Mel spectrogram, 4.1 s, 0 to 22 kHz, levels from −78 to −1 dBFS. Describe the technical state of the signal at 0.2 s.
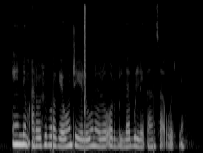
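Nothing is wrong with the signal at 0.2 s; the speech passes through intact at that moment, with no audible dropout, distortion or other technical fault.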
